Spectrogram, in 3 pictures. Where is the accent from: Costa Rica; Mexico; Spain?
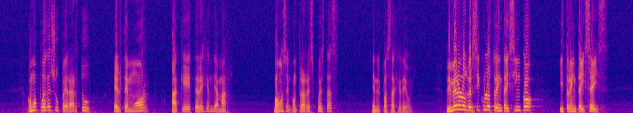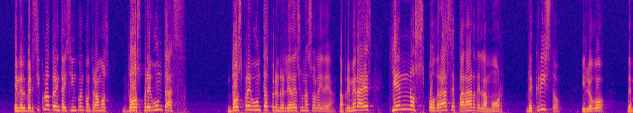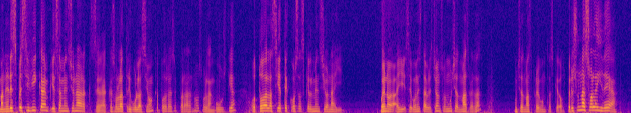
Mexico; Guadalajara, Jalisco; Como decimos los mexicanos, al menos los que somos de Guadalajara, allá del barrio, cuando éramos niños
